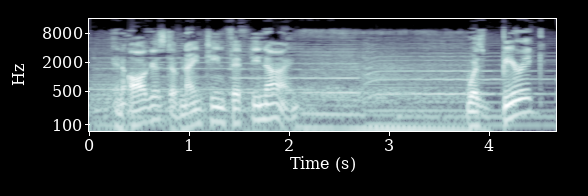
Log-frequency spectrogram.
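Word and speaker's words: Barack: August of 1959 was berck Hussein Obama that's how he pronounced his name Beck he was welcomed at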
